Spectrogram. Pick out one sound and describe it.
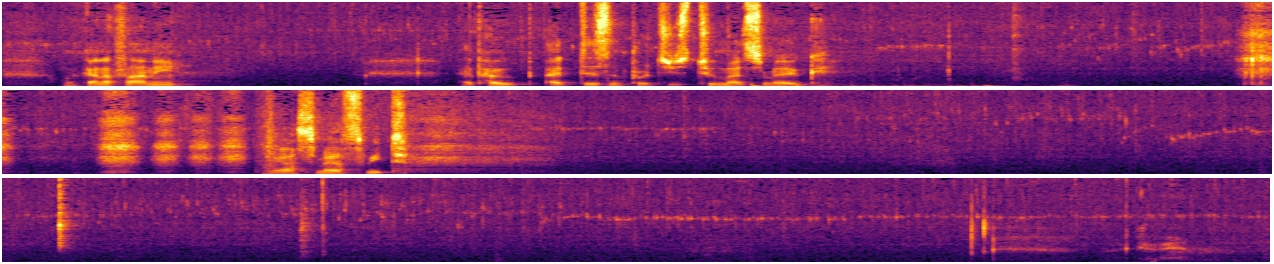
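Melting sugar sizzles and bubbles faintly in a hot pan.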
